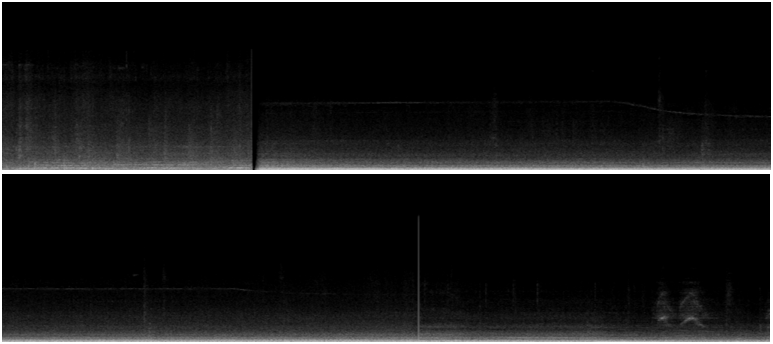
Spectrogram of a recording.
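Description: A softer rushing noise cuts off sharply a few seconds in. A loud, steady low mechanical hum follows, with a faint high whine above it, and shifts slightly near the end.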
